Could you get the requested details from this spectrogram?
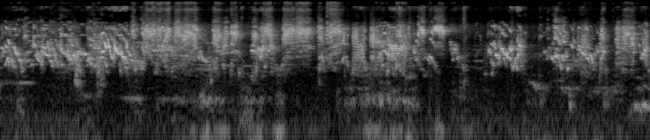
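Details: Budgies chirping and squawking, dense high warbled chatter with harsh, scratchy squawks and a few short whistled notes woven through.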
